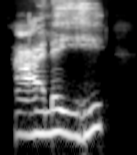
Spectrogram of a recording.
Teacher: The a is short, the lam and the ya make a diphthong, lay, and then he, which is short.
